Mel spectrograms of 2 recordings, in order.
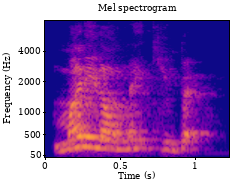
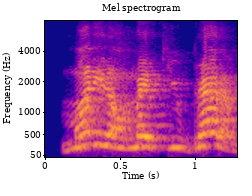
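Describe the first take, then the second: First: Said in the usual way. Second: Louder emphatic repeat. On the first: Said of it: "Money don't make you better, man". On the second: Real, not acted. To the listener, repeating it louder for emphasis. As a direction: raise it and lean on better.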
